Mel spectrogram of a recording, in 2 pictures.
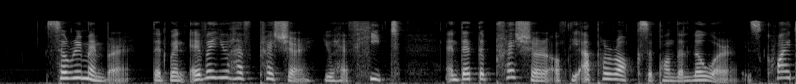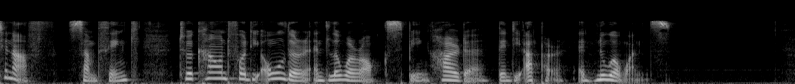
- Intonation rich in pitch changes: Yes, wide, 6.6 semitones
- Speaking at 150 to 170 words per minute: Yes, average, 160 wpm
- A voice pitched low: No, high, 225 Hz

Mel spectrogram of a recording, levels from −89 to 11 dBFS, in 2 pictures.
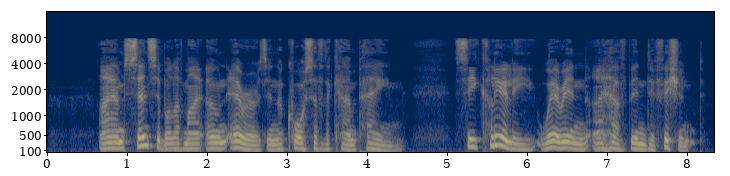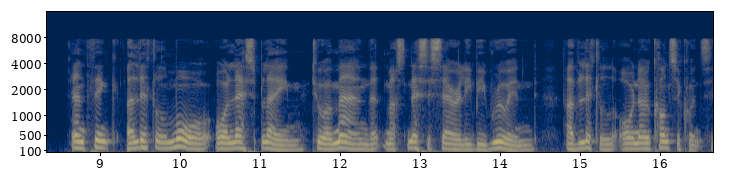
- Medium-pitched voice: Yes, medium, 145 Hz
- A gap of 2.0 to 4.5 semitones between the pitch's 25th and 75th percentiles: Yes, average, 3.6 semitones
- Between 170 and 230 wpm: No, average, 150 wpm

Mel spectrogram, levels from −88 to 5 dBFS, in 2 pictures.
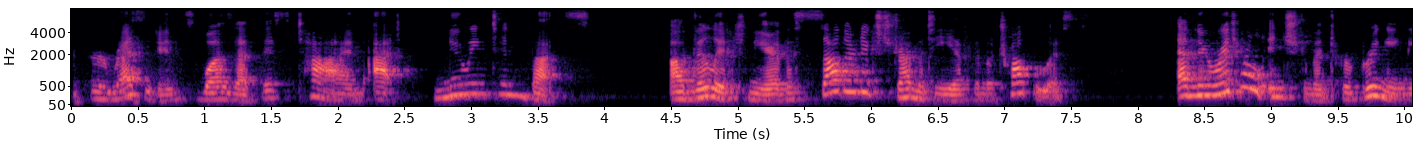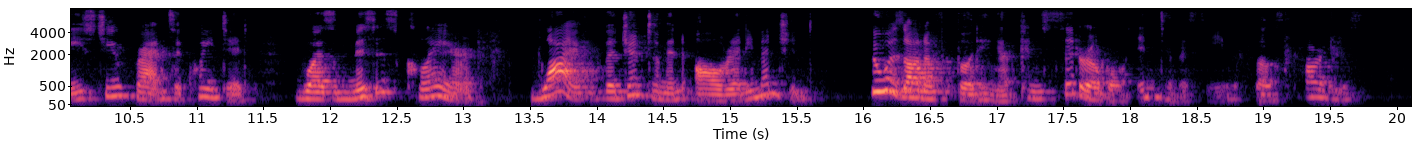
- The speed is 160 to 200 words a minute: No, average, 145 wpm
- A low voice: No, high, 195 Hz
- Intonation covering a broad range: Yes, wide, 8.2 semitones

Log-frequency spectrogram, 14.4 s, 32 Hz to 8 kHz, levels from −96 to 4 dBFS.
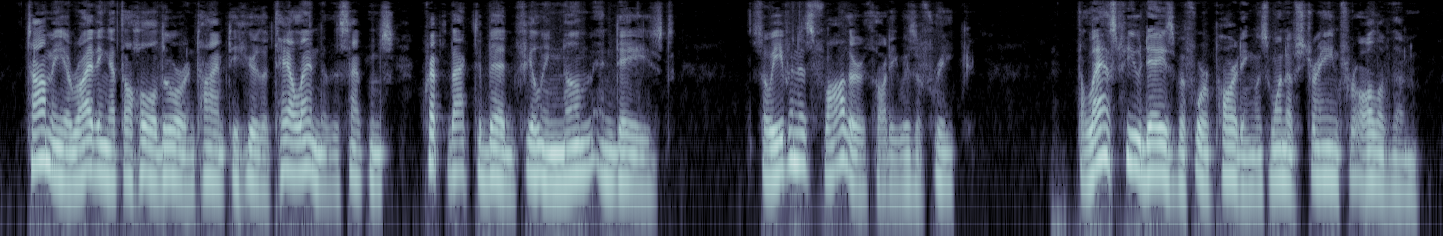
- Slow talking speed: No, average, 195 wpm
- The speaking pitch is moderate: No, low, 120 Hz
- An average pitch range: Yes, average, 3.7 semitones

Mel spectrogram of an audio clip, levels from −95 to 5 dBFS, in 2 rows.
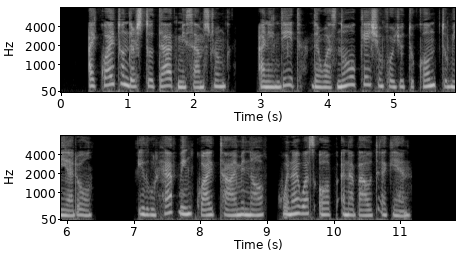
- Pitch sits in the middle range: No, high, 215 Hz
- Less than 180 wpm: Yes, average, 170 wpm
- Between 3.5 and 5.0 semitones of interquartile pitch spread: No, average, 3.1 semitones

